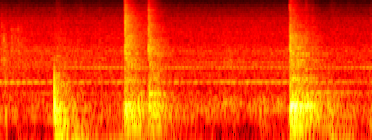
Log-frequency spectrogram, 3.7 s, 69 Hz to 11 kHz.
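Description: Small hinged door on an R-Tech Pro Mig 250 portable inverter MIG welder clicking shut, a few short knocks and clunks close by in a quiet space with a faint steady hum beneath.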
